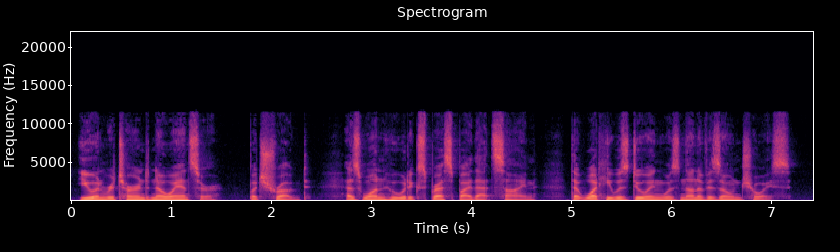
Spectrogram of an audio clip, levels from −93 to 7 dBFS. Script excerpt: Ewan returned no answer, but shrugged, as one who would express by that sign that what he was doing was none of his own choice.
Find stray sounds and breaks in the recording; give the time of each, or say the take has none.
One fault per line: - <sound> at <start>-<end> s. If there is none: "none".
none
